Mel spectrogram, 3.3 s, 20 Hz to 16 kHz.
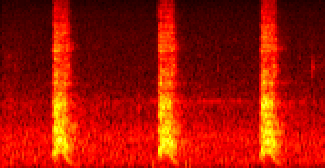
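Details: Three evenly spaced, forceful barks about one second apart from an elderly neighbour's dog, recorded on a Canon Vixia HF R800, against a faint constant background hiss.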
